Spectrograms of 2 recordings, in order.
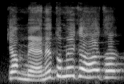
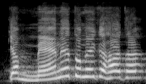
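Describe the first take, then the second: No difference in how they are said.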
